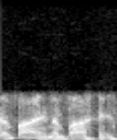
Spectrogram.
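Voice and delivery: high, dazed, insistent voice.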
